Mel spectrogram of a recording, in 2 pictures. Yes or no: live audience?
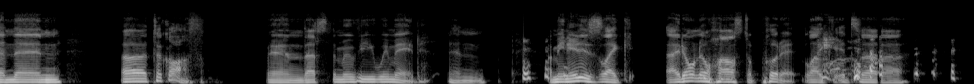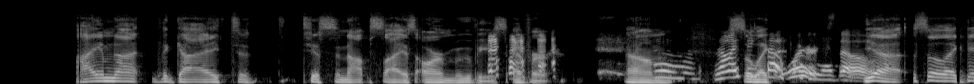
no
